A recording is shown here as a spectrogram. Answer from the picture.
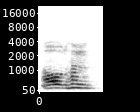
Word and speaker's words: Oldham: the Rolling Stones with their manager Andrew Olam, however you say his name right. O D H A M Oldham.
